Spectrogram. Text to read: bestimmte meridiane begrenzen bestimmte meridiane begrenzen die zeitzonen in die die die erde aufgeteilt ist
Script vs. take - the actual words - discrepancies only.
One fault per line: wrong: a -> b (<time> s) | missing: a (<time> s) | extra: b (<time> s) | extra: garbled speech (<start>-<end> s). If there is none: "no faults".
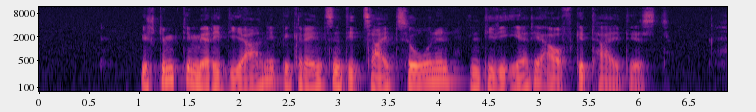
missing: bestimmte meridiane begrenzen (3.0 s)
missing: die (4.8 s)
